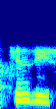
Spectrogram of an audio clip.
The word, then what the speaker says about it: Kinze: And you know what she did, because she's been back from her stint at Caterpillar long enough that she just kept saying Kinsey, Kinsey, Kinsey.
